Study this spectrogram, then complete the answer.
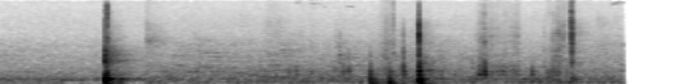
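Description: A laptop lid knocks lightly as it is handled.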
